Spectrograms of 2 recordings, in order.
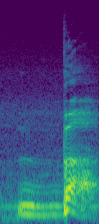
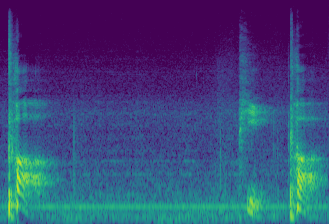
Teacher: The difference is that to make the B sound, you have to use your voice.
